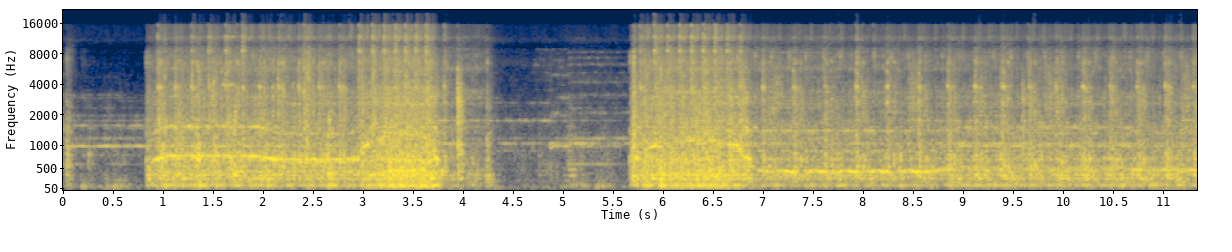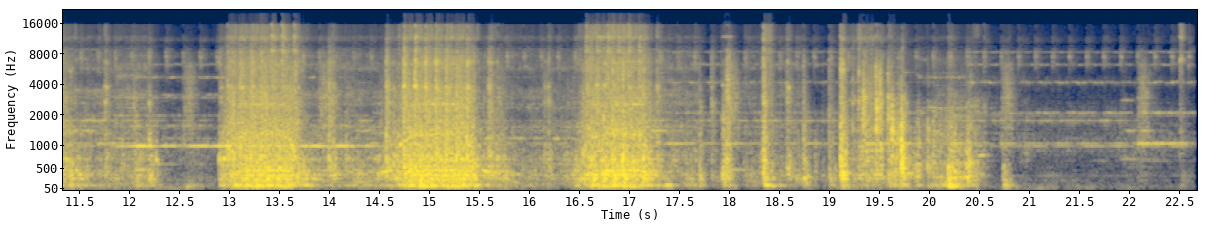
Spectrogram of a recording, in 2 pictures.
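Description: Sewing machine stitching closed the seam of a fabric Easter bunny, running in several close, steady bursts of whirring with short pauses between them.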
